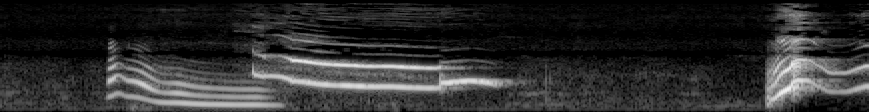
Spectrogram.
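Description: A Dachshund howls in drawn-out, tonal wails that slide downward, then hold steady before a final rising cry.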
